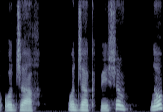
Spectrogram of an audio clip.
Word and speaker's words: Оджах: тонгал или же Оджах Оджах пишем но произносим как одджах Оджах пишем но произносим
